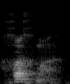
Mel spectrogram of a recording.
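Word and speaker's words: חכמה: And first, we're going to be starting with this one, pronounced Chochmah.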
